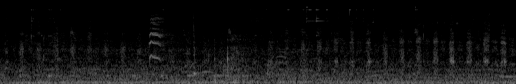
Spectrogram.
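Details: Border Collie at rest, breathing in rapid, regular pants; a brief high squeaky whistle-like sound cuts in near the start, with a constant low hum underneath.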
